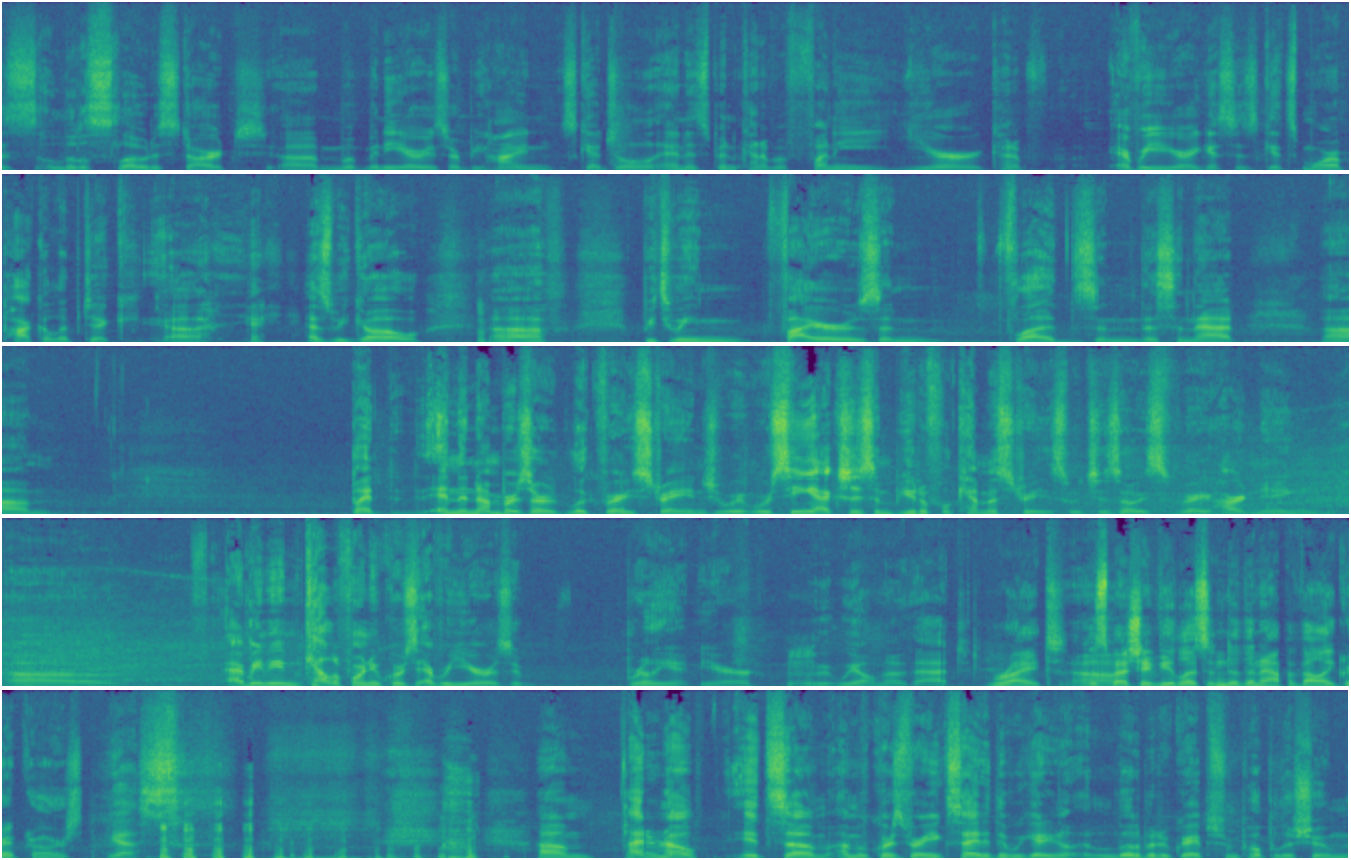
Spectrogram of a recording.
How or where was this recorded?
busy venue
